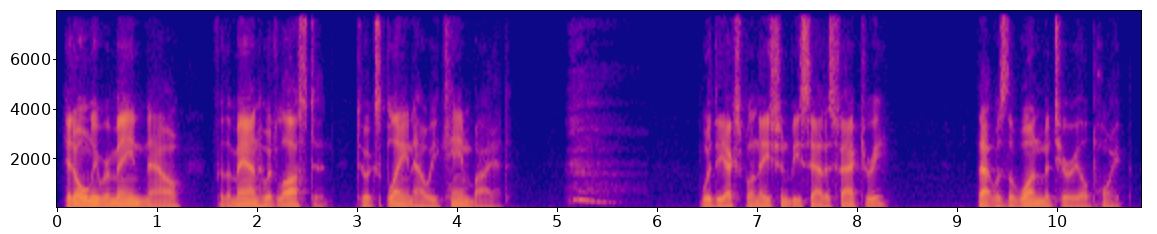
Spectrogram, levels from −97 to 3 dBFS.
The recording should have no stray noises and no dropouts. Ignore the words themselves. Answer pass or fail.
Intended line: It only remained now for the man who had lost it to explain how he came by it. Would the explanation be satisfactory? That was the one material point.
fail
